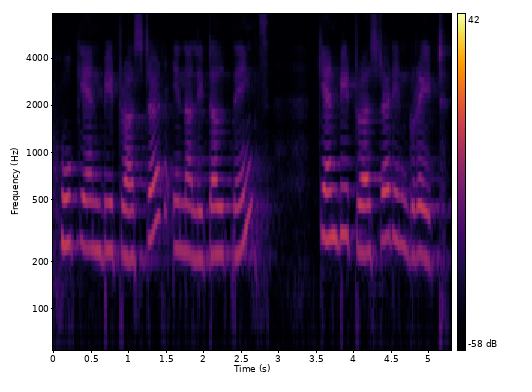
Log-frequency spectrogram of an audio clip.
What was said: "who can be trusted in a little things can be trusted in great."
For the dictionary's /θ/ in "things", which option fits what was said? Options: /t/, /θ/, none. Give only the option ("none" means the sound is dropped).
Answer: /t/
